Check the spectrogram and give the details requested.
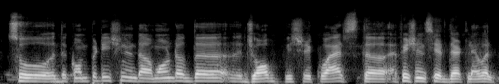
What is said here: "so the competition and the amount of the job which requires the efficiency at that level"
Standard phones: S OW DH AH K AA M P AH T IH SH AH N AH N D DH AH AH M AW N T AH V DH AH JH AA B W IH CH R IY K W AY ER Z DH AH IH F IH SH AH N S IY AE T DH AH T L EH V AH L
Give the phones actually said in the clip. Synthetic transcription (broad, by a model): S OW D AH K AA M P AH T IH SH AH N AH N D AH AH M AW N T AH V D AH JH AA B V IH CH R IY K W AY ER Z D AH IH F IH SH AH N S IY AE T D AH T L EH V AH L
